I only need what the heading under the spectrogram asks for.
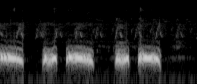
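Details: Spotted dove, a newly trained decoy bird on its first training outing, giving deep hollow coos in a run of five notes, two short and three longer, with brief gaps between them and no other clear sounds.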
